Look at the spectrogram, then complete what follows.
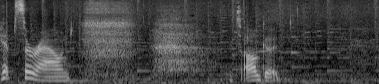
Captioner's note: inhales and exhales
